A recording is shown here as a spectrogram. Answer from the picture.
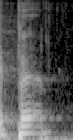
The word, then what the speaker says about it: pernil: So how do you say pernil? – Pernil.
